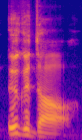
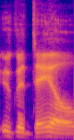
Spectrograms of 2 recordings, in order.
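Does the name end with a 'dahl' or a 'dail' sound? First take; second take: dahl; dail. First: The last syllable is said as a short 'dahl'. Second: The last syllable is said as 'dail'. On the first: The speaker calls it right. "in Scottish, you always just say Dal" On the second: The speaker calls it wrong. "you hear some people say Ugadail, which kind of throws me off"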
